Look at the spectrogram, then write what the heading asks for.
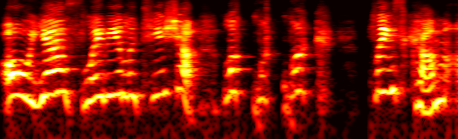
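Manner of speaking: high-pitched eager pleading; giddy, high squeal of invitation; excited calling. Real, not acted. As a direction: call a friend over in a high, excited voice. Eagerly calls a friend to join.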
